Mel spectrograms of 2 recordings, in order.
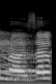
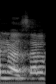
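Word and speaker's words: nasal: Inferior नजल कहो या नसल कहो, हिंदी में और इंग्लिश में प्रोनाउंसिएशन थोड़ा फर्क रहता है, ठीक है ना।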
